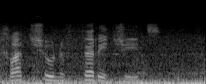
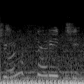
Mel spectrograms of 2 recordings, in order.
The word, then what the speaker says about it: Crăciun fericit: Yes, Now I think that's I'm right in saying Crăciun fericit. That means Merry Christmas. Merry Christmas. Yes. Crăciun yes. fericit. Crăciun fericit. How is my pronunciation? Is it Very okay? good. Very good. Impressive.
